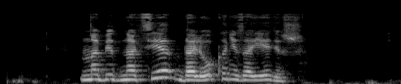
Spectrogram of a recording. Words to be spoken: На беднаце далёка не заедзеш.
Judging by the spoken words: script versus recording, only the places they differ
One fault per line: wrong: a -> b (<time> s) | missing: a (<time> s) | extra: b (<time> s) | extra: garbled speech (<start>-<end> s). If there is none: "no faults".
no faults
